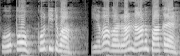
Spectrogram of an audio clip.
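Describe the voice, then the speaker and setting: A woman voicing a young college-going wife, sharp-tongued and playful, with a squeaky, childlike Tirunelveli Tamil voice in an animated family story. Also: a little fast. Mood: bickering. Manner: bossy teasing banter.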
